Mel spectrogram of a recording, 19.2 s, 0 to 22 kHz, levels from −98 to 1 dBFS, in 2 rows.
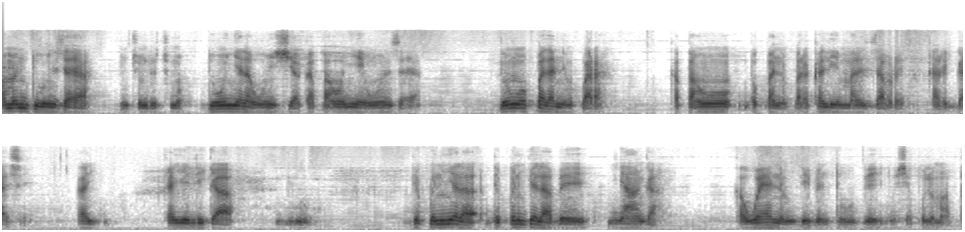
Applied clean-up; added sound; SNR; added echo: neural separator model SepFormer DNS4.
